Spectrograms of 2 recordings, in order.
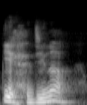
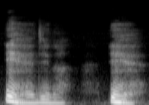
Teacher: La lettre H, c'est un H expiré. C'est assez doux, d'accord? C'est comme le H en anglais dans home.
